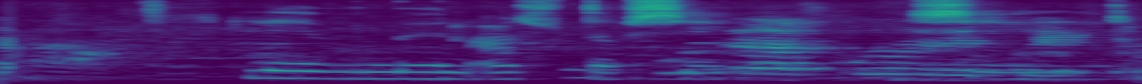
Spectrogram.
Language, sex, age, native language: Icelandic, female, 8, Icelandic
